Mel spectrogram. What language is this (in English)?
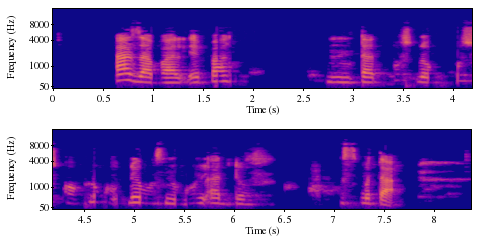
Gidar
